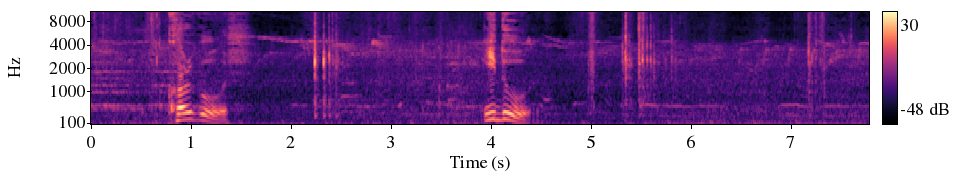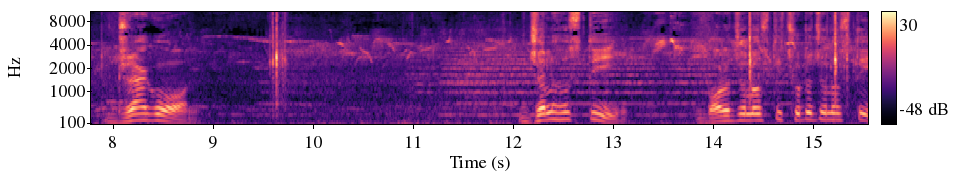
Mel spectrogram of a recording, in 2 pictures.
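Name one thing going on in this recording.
Small plastic toys tap softly as they are set down in a wicker basket.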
